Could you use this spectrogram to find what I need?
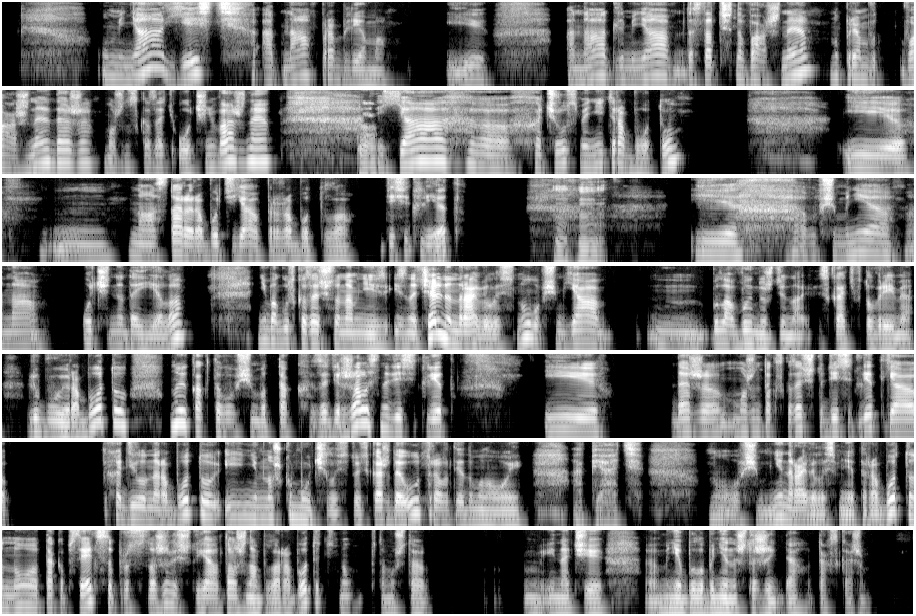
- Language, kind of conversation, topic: Russian, advice, Как решиться сменить профессию в середине жизни?
- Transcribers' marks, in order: tapping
